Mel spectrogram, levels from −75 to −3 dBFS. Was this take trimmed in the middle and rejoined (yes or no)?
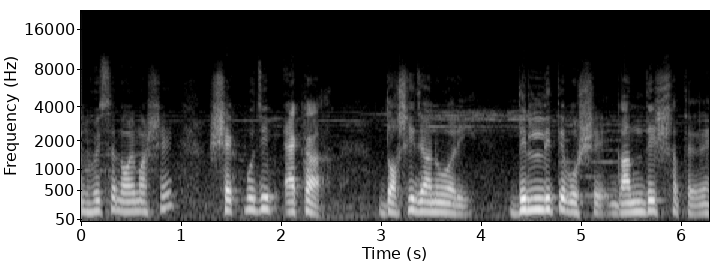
no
